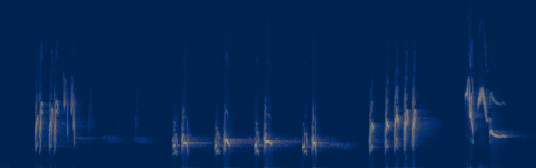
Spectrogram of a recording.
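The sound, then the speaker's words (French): A bird sings clearly in a long song, a recording from the sound library of the Muséum d'histoire naturelle captured by Pierre Huguet: short bursts of chirps and trilled notes, repeated in a steady series with brief pauses, ending in a higher whistled phrase. No voices. “Alors, c'est la sonothèque du Muséum d'histoire naturelle qui nous propose toutes sortes de chants d'oiseaux.”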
